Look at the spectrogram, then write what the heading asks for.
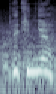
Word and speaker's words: Pequignet: How do you pronounce it, sorry? Pequignet.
